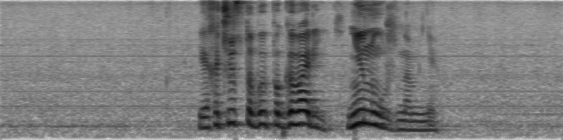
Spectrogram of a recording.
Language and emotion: Russian, angry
